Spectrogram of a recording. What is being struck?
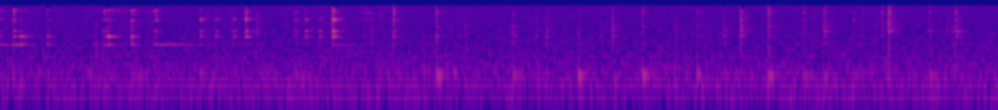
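Glass two-neck round-bottom flask.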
